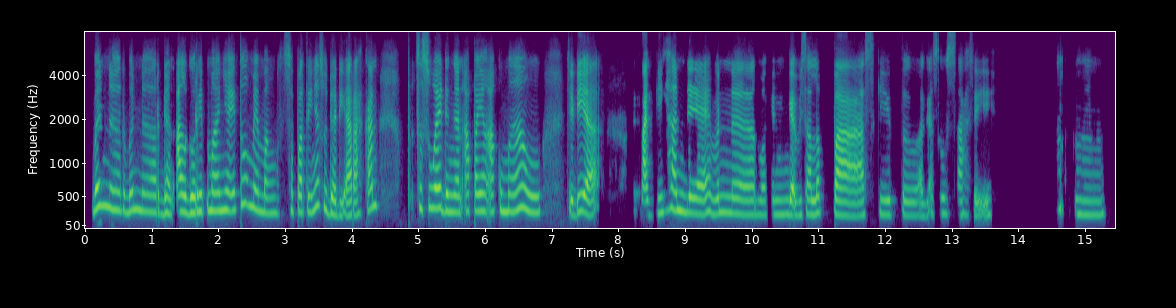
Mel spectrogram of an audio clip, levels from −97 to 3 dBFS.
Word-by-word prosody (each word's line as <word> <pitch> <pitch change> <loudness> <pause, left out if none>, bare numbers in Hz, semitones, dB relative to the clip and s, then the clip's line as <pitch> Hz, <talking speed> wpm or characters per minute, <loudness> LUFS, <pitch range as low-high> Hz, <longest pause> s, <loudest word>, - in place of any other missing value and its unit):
Bener 310 -4 +3
bener, 270 -3 0
dan 235 -2 +1
algoritmanya 265 +3 +4
itu 290 +7 -6 0.2
memang 240 -4 -2
sepertinya 255 +4 -2
sudah 265 -9 +1
diarahkan 210 - 0 0.4
p - - -27 0.2
sesuai 315 +1 +4
dengan 255 -2 +1
apa 265 +1 -2
yang 265 - 0
aku 260 +2 -5
mau. 270 +3 +2 0.6
Jadi 435 - 0
ya - - +3 0.5
ketagihan 245 +4 0
deh 230 -2 +3 0.2
bener, 230 -3 -1
makin 215 +1 -6
enggak 215 - +4
bisa 220 +1 -3
lepas 205 -4 +2 0.2
gitu, 215 0 -6 0.2
agak 200 +4 -9
susah 220 -2 -7
sih. - - -6 1.4
Mhm. 215 0 -8
245 Hz, 115 wpm, -23 LUFS, 220-275 Hz, 1.4 s, algoritmanya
